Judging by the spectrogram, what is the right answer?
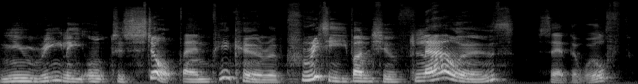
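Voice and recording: Here, someone is reading aloud in a natural voice.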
